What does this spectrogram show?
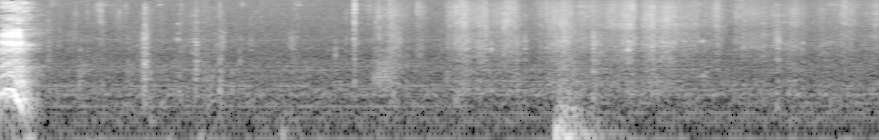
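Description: A man chewing a mouthful of burger, with faint scattered mouth clicks. There is a short rising voice sound right at the start and a brief low hum about four seconds in.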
